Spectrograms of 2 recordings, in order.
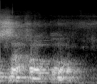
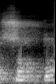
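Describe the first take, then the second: First: The word is longer, with three syllables. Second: The word is short, with two syllables. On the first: "bisa dibaca dua dengan dua cara baca" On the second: "bisa sukhtu atau sakhato ya"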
